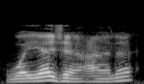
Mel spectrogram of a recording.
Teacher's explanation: الجيم مقلقلة لأنها ساكنة سكونا أصليا · Term: القلقلة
